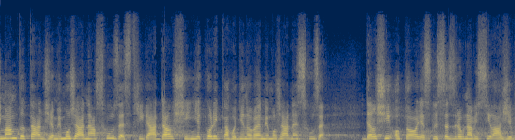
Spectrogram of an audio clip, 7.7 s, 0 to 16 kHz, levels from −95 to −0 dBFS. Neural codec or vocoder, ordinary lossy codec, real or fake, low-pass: autoencoder, 48 kHz, 32 numbers a frame, DAC-VAE, trained on Japanese speech; AAC, 48 kbps; fake; 14.4 kHz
